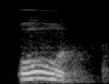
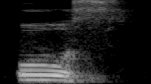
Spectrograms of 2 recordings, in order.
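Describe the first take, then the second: First: The word ends in a t sound. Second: The word ends in an s sound. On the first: The speaker calls it right. "it will be pronounced as oath" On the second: The speaker calls it wrong. "cloth will not be pronounced as os"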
